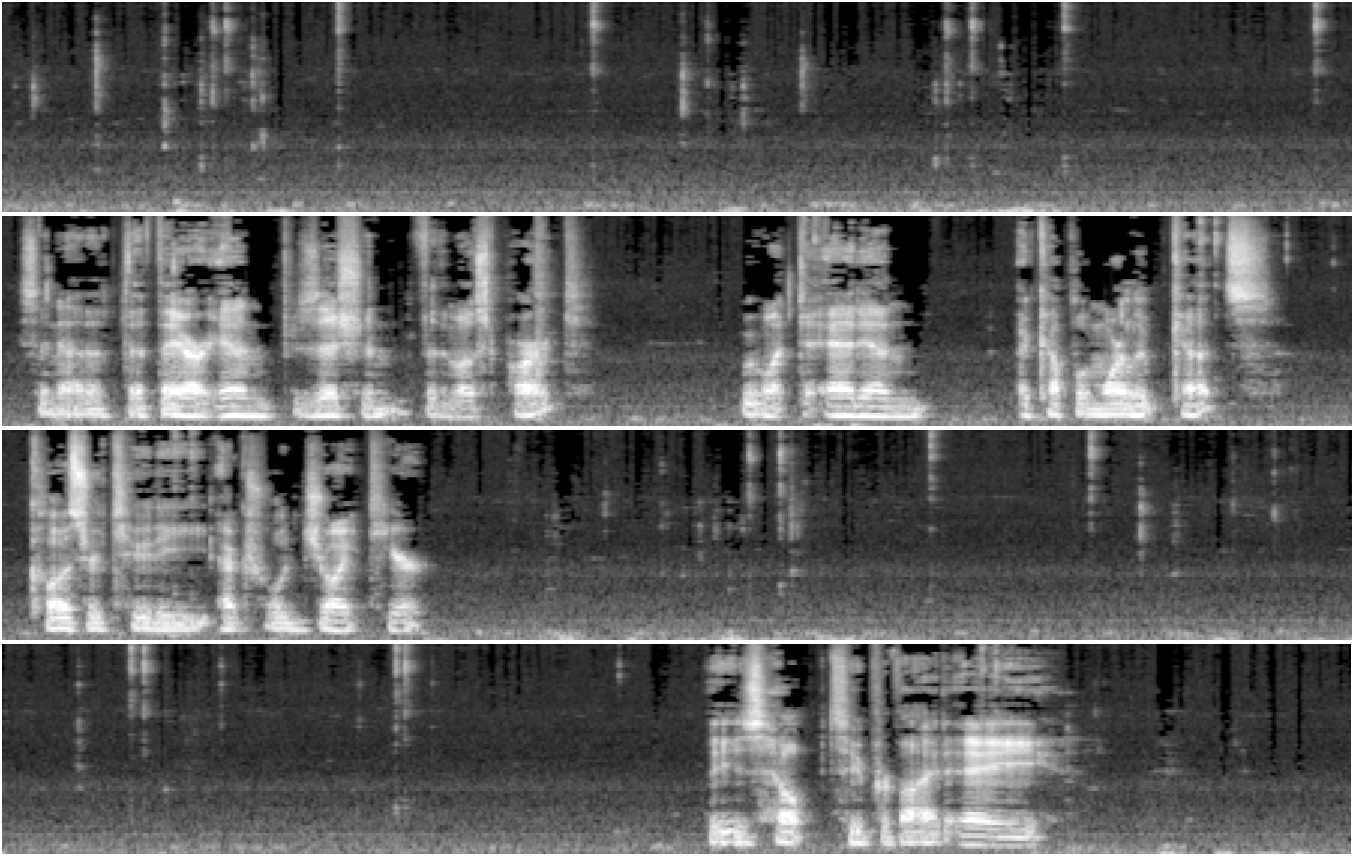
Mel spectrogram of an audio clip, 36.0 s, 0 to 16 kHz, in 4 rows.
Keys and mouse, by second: 0.1 a, 3.6 click, 4.7 a, 8.2 click, 9.6 a, 14.3-16.1 drag, 21.5 a, 25.1 click, 25.8 a, 27.8-29.5 drag, 29.5 middle click, 34.1 a.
